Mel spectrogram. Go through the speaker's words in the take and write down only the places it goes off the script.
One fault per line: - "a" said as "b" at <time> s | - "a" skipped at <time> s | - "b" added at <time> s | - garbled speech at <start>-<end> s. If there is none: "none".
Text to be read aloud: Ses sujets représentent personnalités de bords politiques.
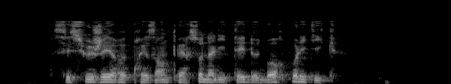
none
